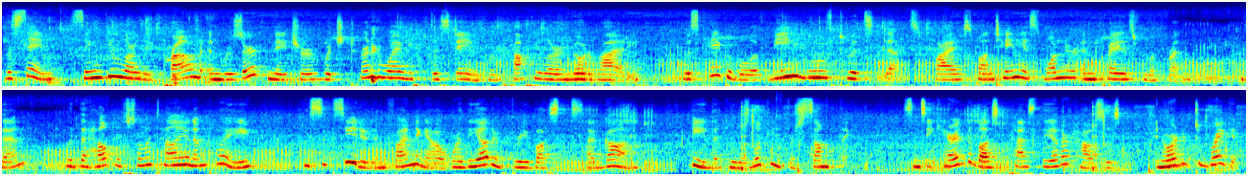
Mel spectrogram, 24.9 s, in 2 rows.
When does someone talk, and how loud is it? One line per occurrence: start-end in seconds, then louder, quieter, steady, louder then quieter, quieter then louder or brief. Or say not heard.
0.0-24.8 steady.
